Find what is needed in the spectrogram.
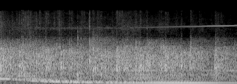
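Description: Studio audience applauding over a show music sting: a pitched tone slides downward during the first second and settles into a low steady rumble as the clapping begins to fade.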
